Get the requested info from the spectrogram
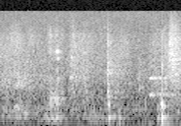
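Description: Faint, indistinct murmur of voices in a room, with a small knock about one and a half seconds in.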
